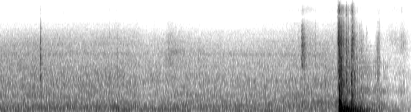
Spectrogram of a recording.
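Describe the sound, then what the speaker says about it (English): A hotel room window in central Málaga, Spain, is opened: one solid clunk of the latch and frame, trailed by a short rattle, after a stretch of quiet room tone. "I can open the windows like so."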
